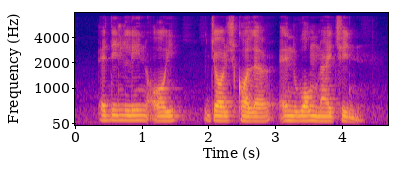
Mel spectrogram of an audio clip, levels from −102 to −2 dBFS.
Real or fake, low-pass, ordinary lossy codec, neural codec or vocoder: real; 7.2 kHz; none; none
